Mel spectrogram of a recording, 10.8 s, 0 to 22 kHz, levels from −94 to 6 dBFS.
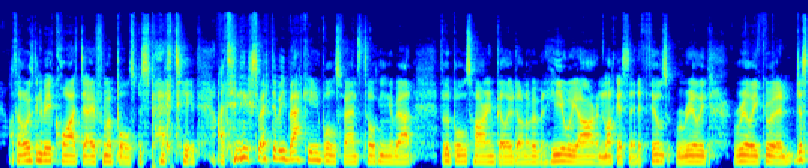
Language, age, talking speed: English, 20-39, 255 wpm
